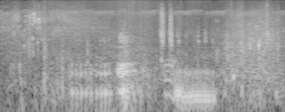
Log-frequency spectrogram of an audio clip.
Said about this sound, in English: The lion is still padding around near the carcass, licking its lips in anticipation.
